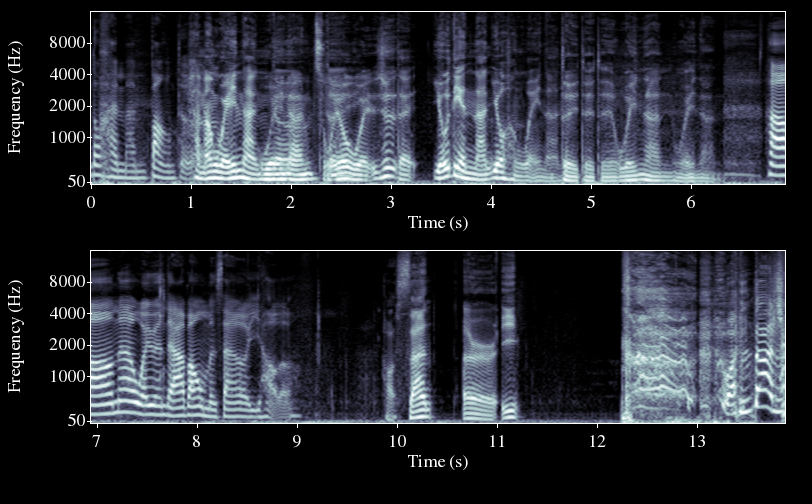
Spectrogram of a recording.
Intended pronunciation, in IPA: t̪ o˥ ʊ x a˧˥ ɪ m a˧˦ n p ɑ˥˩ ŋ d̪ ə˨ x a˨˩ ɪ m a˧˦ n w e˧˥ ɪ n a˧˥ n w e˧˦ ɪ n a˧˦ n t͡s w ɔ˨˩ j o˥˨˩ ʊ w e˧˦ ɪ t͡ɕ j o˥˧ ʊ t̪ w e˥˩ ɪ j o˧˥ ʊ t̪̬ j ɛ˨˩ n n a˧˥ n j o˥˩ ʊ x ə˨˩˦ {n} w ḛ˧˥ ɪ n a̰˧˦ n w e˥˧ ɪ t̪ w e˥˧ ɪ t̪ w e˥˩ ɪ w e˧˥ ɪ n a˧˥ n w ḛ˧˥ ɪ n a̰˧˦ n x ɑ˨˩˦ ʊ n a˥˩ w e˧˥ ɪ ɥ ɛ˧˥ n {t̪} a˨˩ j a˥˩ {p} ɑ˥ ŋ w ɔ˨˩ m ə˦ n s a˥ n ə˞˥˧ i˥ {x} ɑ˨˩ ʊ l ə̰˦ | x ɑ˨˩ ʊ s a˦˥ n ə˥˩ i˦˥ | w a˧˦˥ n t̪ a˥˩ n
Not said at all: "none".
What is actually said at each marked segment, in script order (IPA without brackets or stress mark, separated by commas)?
n, t̪, p, x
